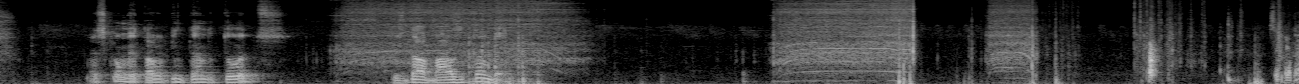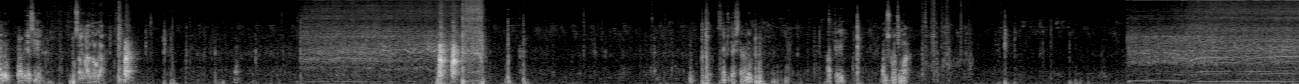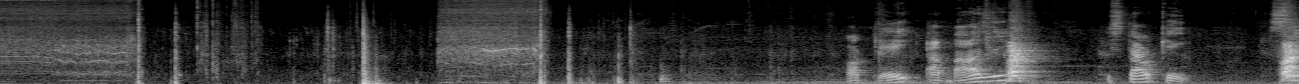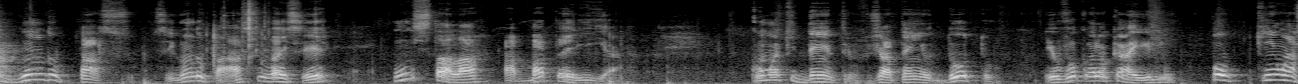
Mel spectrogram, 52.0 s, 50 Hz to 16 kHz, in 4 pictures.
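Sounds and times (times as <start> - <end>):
electric drill driving screws: 3.2 - 6.1, 7.7 - 10.7, 15.9 - 18.0, 24.2 - 28.4, 30.3 - 31.8.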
